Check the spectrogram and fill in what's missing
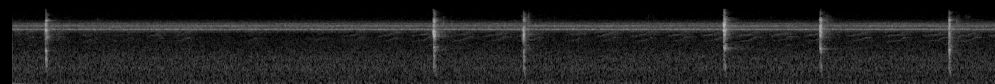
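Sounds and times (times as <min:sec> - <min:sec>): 
Funisciurus leucogenys red-cheeked rope squirrel calling: 0:00.3 - 0:01.0, 0:03.8 - 0:09.9.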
